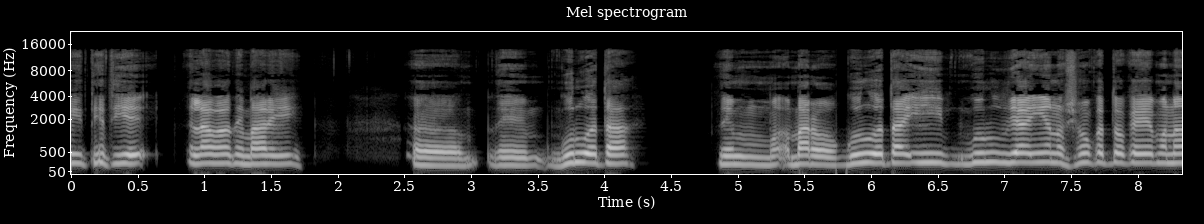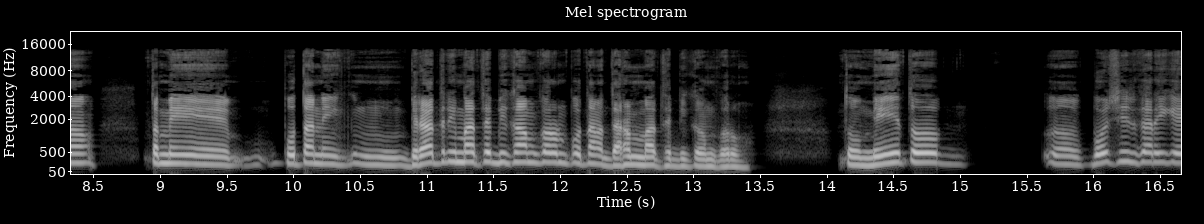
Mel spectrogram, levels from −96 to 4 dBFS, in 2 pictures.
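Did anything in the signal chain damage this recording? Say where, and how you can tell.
Yes. The speech falls abruptly by about 6 dB from 5.74 to 5.82 s, and again from 14.83 s to the end. That exact step is one channel dropping out. Only half the shared signal survives the mono sum. The likely cause is intermittent analogue wiring.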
